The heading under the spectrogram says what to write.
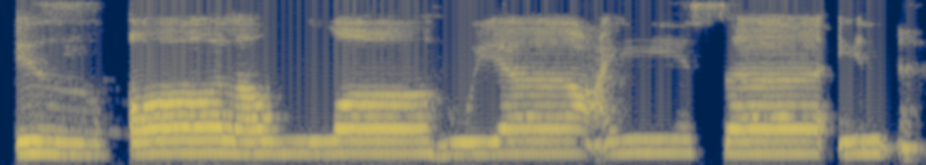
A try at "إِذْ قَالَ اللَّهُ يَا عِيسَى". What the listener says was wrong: Panjangin, mad jaiz.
